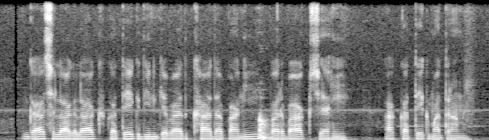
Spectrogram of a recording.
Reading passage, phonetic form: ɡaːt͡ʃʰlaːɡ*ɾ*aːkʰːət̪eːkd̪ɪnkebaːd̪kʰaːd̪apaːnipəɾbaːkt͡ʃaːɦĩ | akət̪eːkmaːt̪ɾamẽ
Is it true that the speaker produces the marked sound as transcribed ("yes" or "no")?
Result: no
